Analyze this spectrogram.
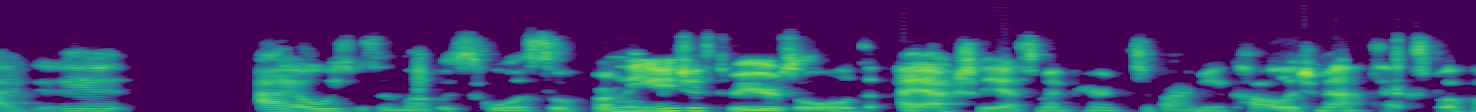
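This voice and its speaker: Vocal fry runs through this voice, which moves at a fairly quick pace with lively intonation. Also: woman. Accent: American. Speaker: aerialist and therapist in training. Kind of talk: podcast interview.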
